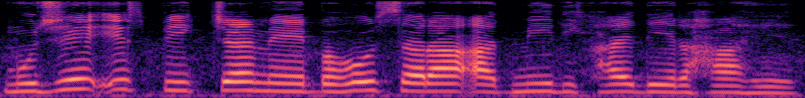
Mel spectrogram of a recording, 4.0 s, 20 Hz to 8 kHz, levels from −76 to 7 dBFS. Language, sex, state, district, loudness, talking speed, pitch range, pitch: Hindi, female, Arunachal Pradesh, Longding, -16 LUFS, 165 wpm, 220-260 Hz, 235 Hz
